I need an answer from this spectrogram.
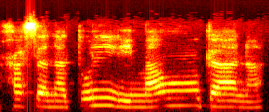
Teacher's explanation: It's not an entirely clear noon, it's like a hidden noon, a partial noon. · We are slightly prolonging and we're producing the Ghunna sound. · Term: light nasal sound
